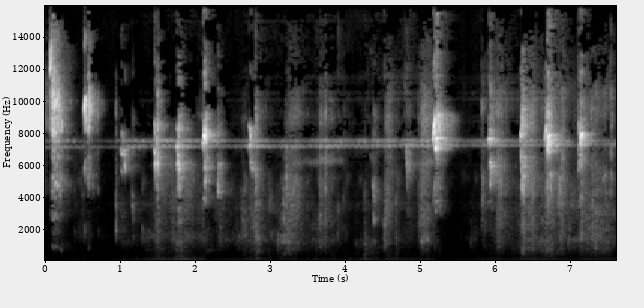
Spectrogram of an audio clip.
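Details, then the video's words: Baby monkey Lola, sick and crying from hunger, gives shrill, very high squeals in short repeated bursts, roughly one every half second to second, with softer faint chatter between the louder cries. "Poor baby Lola cry & cry hungry much"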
